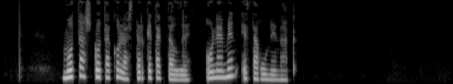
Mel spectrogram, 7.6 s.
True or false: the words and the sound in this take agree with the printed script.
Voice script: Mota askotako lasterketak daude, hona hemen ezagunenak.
true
